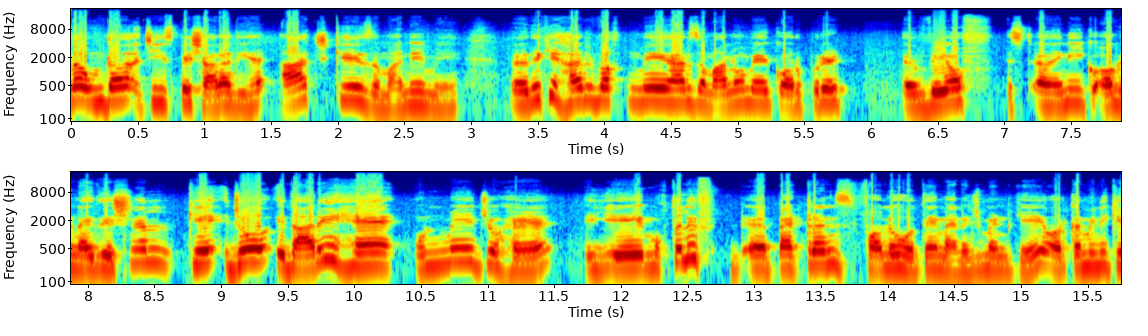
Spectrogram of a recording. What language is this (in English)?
Urdu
